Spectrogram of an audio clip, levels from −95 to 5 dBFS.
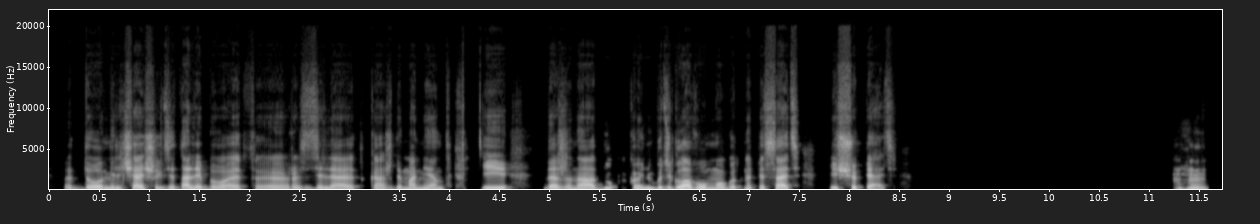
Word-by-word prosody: до 120 Hz, +1 st, +1 dB
мельчайших 120 Hz, 0 st, +1 dB
деталей, 110 Hz, -6 st, +2 dB
бывает, 100 Hz, -1 st, -1 dB
э, 100 Hz, -1 st, -2 dB
разделяют 100 Hz, -1 st, -1 dB
каждый 100 Hz, 0 st, -4 dB
момент, 110 Hz, -, -2 dB, 0.3 s
и 110 Hz, -1 st, +1 dB, 0.3 s
даже 110 Hz, -1 st, +1 dB
на 110 Hz, -1 st, +4 dB
1 120 Hz, +5 st, -2 dB
какую-нибудь 115 Hz, -2 st, -2 dB
главу 125 Hz, +4 st, +6 dB
могут 110 Hz, -3 st, -2 dB
написать 110 Hz, +2 st, +1 dB, 0.3 s
еще -, -, +2 dB
5. -, -, -2 dB, 2.8 s
Мгм. 125 Hz, +4 st, -2 dB
110 Hz, 95 wpm, -25 LUFS, 100-120 Hz, 2.8 s, главу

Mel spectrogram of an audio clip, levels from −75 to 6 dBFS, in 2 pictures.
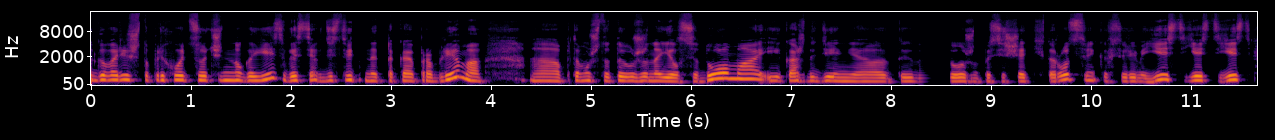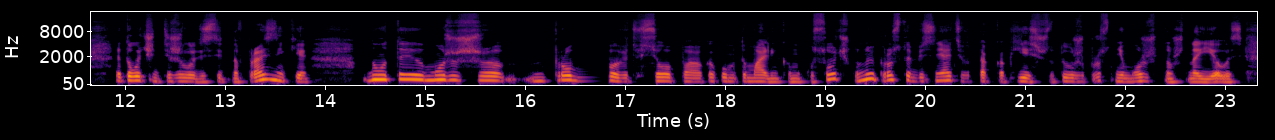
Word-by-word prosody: говоришь, 215 Hz, +1 st, +3 dB
что 205 Hz, -1 st, -5 dB
приходится 205 Hz, +1 st, +2 dB
очень 195 Hz, 0 st, -1 dB
много 195 Hz, -2 st, +2 dB
есть 230 Hz, +10 st, +2 dB
в -, -, -4 dB
гостях, 195 Hz, +1 st, +1 dB
действительно, 190 Hz, +1 st, -2 dB
это 165 Hz, 0 st, -4 dB
такая 175 Hz, 0 st, 0 dB
проблема, 185 Hz, -, +3 dB, 0.4 s
э, 175 Hz, -2 st, -1 dB
потому 185 Hz, 0 st, -2 dB
что 170 Hz, -1 st, -4 dB
ты 180 Hz, +3 st, +2 dB
уже 175 Hz, 0 st, 0 dB
наелся 155 Hz, -3 st, +1 dB
дома, 255 Hz, -, +6 dB
и 180 Hz, -5 st, -2 dB
каждый 175 Hz, -1 st, -1 dB
день, 165 Hz, -1 st, 0 dB
э, 155 Hz, -1 st, -1 dB
ты 160 Hz, -1 st, -2 dB, 0.3 s
должен 155 Hz, -3 st, 0 dB
посещать 155 Hz, +2 st, -3 dB
каких-то 150 Hz, -, -5 dB
родственников. 200 Hz, -4 st, -1 dB
Всё 145 Hz, +3 st, -6 dB
время 160 Hz, -2 st, -2 dB
есть, 220 Hz, -, +1 dB
есть, 195 Hz, +2 st, +2 dB
есть. 215 Hz, +6 st, +3 dB, 0.3 s
Это 170 Hz, +3 st, +3 dB
очень 185 Hz, -6 st, +2 dB
тяжело, 155 Hz, +1 st, -3 dB
действительно, 130 Hz, +1 st, -6 dB
в 130 Hz, -, -16 dB
праздники. 175 Hz, -, +2 dB, 0.5 s
Но 225 Hz, +2 st, +6 dB
ты 235 Hz, 0 st, +4 dB
можешь, 205 Hz, -1 st, +1 dB
э, -, -, -1 dB, 0.4 s
м, 165 Hz, -5 st, -8 dB
пробовать 165 Hz, -6 st, -1 dB
всё 170 Hz, -1 st, 0 dB
по 145 Hz, -2 st, -4 dB
какому-то 155 Hz, 0 st, -6 dB
маленькому 135 Hz, -3 st, -3 dB
кусочку. 160 Hz, -, -3 dB
Ну 235 Hz, +7 st, +4 dB
и -, -, +2 dB
просто 215 Hz, -1 st, -2 dB
объяснять 180 Hz, +2 st, -3 dB
вот 145 Hz, -1 st, -16 dB
так, 155 Hz, -1 st, -3 dB
как 145 Hz, 0 st, -9 dB
есть, 150 Hz, -4 st, -2 dB
что 125 Hz, -, -11 dB
ты 145 Hz, +5 st, -5 dB
уже 145 Hz, -2 st, -5 dB
просто 175 Hz, +6 st, -11 dB
не 150 Hz, -, -1 dB
можешь, 160 Hz, +3 st, -4 dB
потому 135 Hz, -, -5 dB
что 130 Hz, +1 st, -11 dB
наелась. 130 Hz, -1 st, +1 dB
175 Hz, 170 wpm, -25 LUFS, 155-200 Hz, 0.5 s, дома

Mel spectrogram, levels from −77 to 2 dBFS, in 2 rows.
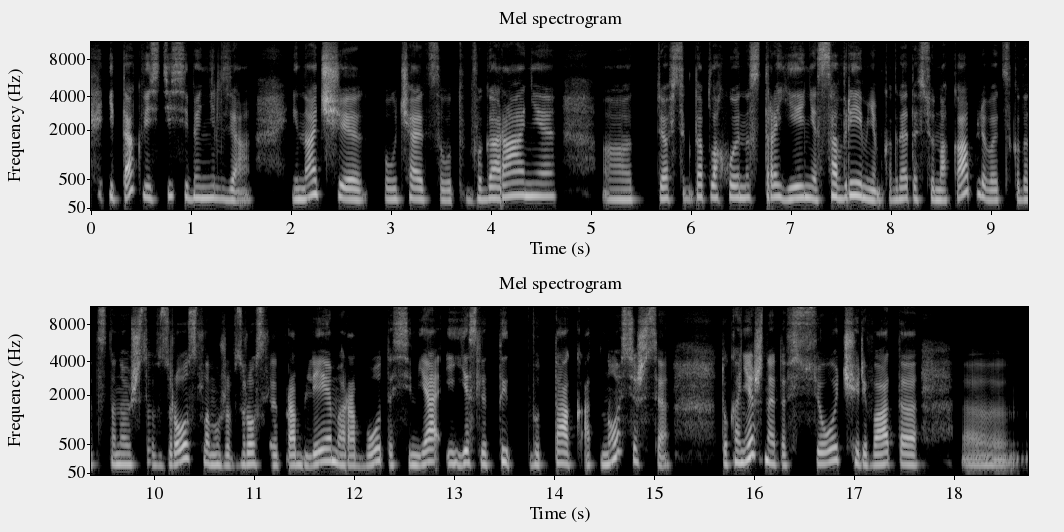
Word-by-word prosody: и 200 Hz, -, -3 dB
так 165 Hz, -, +2 dB
вести 180 Hz, +3 st, -2 dB
себя 185 Hz, -3 st, -3 dB
нельзя, 175 Hz, -5 st, -2 dB, 0.4 s
иначе 170 Hz, -3 st, +4 dB, 0.2 s
получается 165 Hz, -1 st, -1 dB
вот 150 Hz, -, -8 dB
выгорание, 210 Hz, +7 st, +1 dB, 0.5 s
а, 160 Hz, 0 st, -3 dB
у -, -, -10 dB, 0.2 s
тя 175 Hz, -, 0 dB
всегда 200 Hz, +4 st, -3 dB
плохое 190 Hz, 0 st, -1 dB
настроение. 190 Hz, -1 st, 0 dB
Со 205 Hz, +7 st, +3 dB
временем, 185 Hz, -5 st, +2 dB
когда 165 Hz, +2 st, -3 dB
это 180 Hz, -, -5 dB
всё 165 Hz, -1 st, -4 dB
накапливается, 160 Hz, -, 0 dB
когда 160 Hz, +1 st, -5 dB
ты 160 Hz, -, -10 dB
становишься 165 Hz, +3 st, -1 dB
взрослым, 170 Hz, -, 0 dB
уже 155 Hz, -1 st, -3 dB
взрослая 155 Hz, 0 st, -2 dB
проблема, 160 Hz, +4 st, +2 dB
работа, 155 Hz, +5 st, -1 dB
семья. 165 Hz, +5 st, +3 dB
И -, -, -6 dB
если 175 Hz, 0 st, +1 dB
ты 165 Hz, +3 st, -3 dB, 0.2 s
вот 160 Hz, +1 st, -5 dB
так 175 Hz, -2 st, +2 dB
относишься, 165 Hz, -, 0 dB, 0.5 s
то, 170 Hz, -, -4 dB
конечно, 220 Hz, -, +4 dB
это 165 Hz, -3 st, -1 dB
всё 175 Hz, +4 st, -1 dB
чревато, 165 Hz, -4 st, +2 dB, 0.4 s
э, -, -, -11 dB
н 75 Hz, -1 st, -5 dB
170 Hz, 140 wpm, -25 LUFS, 160-190 Hz, 0.5 s, иначе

